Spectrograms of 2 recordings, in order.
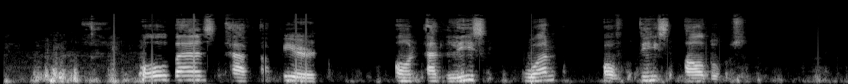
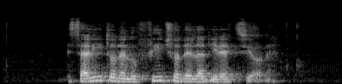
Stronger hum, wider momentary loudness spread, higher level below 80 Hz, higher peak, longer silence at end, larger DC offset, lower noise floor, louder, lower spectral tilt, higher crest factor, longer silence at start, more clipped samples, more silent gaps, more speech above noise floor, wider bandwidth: neither; first, 15 LU vs 12 LU; first, -48 dBFS vs -56 dBFS; about the same, 0 dBFS vs -2 dBFS; second, 0.3 s vs 0.65 s; neither; second, -51 dBFS vs -62 dBFS; first, -15 LUFS vs -20 LUFS; about the same, -5 dB/octave vs -6 dB/octave; about the same, 16 dB vs 20 dB; second, 0.05 s vs 0.65 s; neither; neither; second, 37 dB vs 42 dB; first, 11 kHz vs 9.2 kHz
